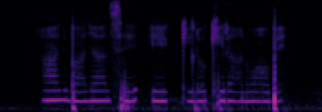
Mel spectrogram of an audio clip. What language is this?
Magahi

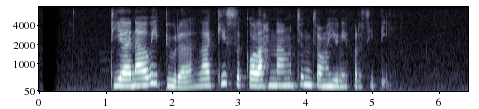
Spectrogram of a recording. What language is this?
Javanese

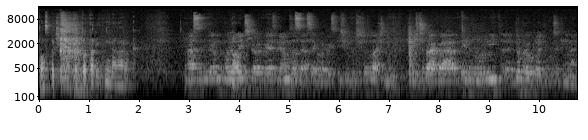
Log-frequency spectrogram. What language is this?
Czech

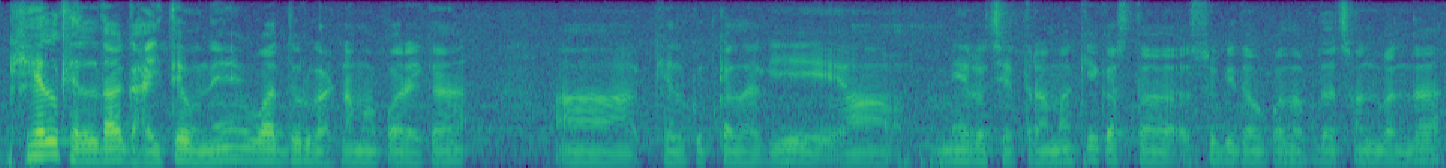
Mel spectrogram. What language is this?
Nepali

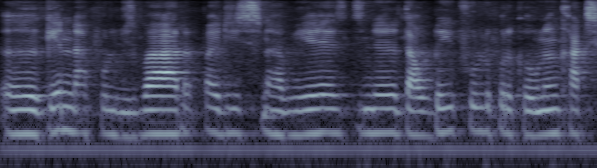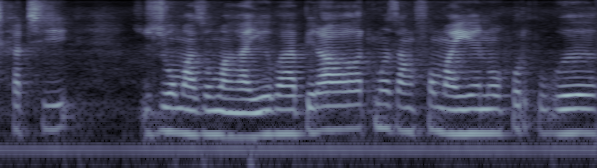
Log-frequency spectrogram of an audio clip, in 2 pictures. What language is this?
Bodo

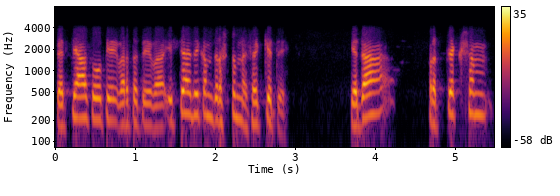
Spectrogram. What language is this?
Sanskrit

